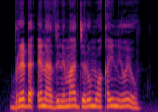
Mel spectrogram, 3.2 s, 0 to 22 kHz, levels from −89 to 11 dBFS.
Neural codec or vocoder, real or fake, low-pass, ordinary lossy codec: none; real; none; none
